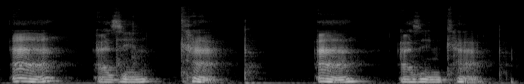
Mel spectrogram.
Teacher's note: the tongue is relaxed to the bottom of the mouth, but at the front still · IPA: /æ/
